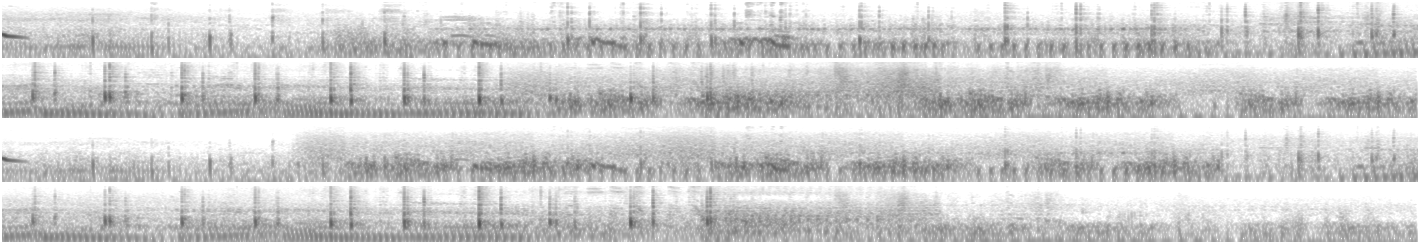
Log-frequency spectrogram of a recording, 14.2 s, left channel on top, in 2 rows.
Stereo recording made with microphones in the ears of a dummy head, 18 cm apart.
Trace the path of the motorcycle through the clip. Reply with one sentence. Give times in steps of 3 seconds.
You can hear the motorcycle on the left from 0 s, in the centre from 6 s and on the right from 9 s.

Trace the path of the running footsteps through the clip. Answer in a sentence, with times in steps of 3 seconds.
You can hear the running footsteps on the left from 0 s, on the right from 9 s and not at all from 12 s.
